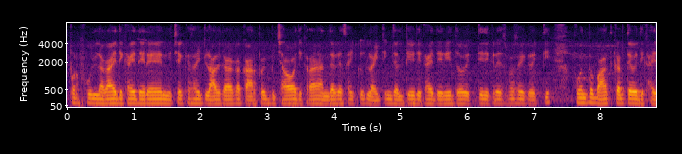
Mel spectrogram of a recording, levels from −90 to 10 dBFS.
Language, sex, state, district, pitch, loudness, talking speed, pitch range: Hindi, male, Andhra Pradesh, Visakhapatnam, 110 Hz, -19 LUFS, 120 wpm, 105-110 Hz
